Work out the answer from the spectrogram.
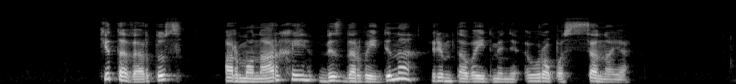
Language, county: Lithuanian, Vilnius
